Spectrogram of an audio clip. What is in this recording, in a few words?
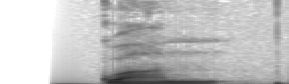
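"guan", Chinese, tone 1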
